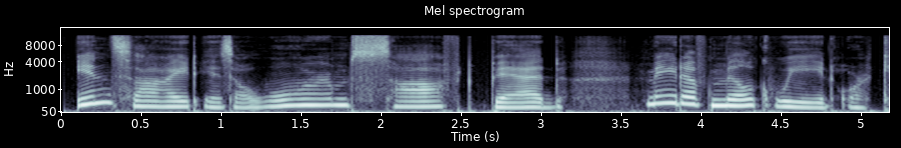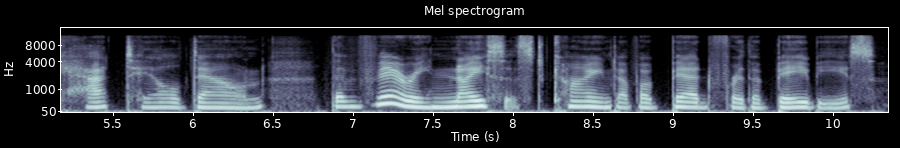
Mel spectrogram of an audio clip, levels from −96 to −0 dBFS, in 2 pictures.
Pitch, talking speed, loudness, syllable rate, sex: 200 Hz, 130 wpm, -17 LUFS, 3.2 syllables/s, female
